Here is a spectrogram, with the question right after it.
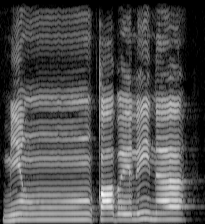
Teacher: Здесь у нас ихфа твердая в размере двух огласовок. Удерживаем сокрытие. И в конце долгота в размере двух огласовок.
